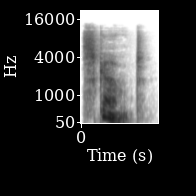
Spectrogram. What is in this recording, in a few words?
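"scant", British English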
